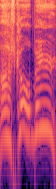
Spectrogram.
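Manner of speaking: very high put-on wrestler voice. Doing an impression when asked, Stone Cold impression. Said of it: "That's really good".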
